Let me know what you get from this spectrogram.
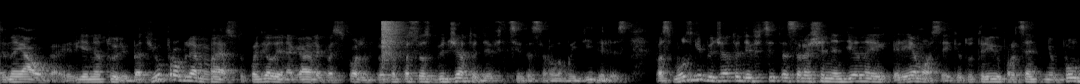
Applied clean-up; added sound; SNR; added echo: none; Hi-hat; 6 dB; none.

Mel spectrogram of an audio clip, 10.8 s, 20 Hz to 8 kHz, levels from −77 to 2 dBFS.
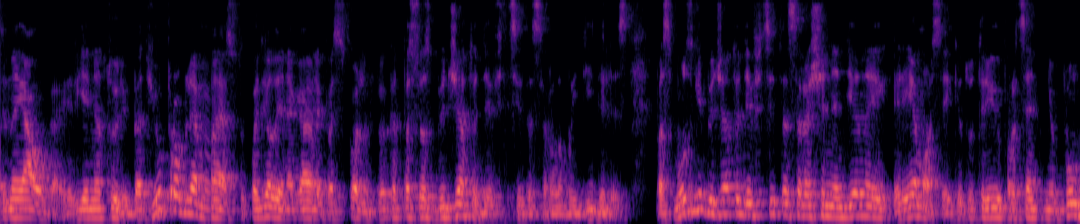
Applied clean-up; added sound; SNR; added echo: none; none; none; none.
